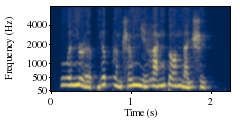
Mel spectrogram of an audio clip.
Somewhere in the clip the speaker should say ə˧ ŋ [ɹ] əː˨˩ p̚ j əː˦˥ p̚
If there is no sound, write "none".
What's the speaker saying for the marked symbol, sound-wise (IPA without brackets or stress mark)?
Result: ɹ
